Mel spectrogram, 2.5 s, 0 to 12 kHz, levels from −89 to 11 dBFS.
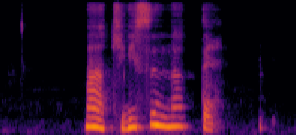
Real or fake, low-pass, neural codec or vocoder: fake; 10.8 kHz; codec, 32 kHz, 1.9 kbps, SNAC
